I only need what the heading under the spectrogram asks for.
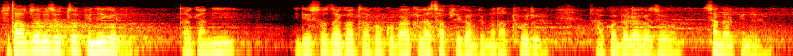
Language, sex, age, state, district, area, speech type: Assamese, male, 30-45, Assam, Majuli, urban, spontaneous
